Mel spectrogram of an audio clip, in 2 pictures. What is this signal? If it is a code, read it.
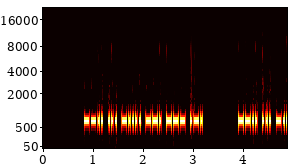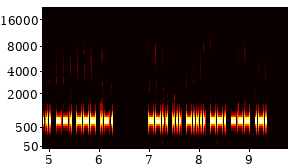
Morse code, heard as a keyed tone, about 36 wpm, 700 Hz. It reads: ZS6GOR ZS6GOR ZS6GOR
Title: DXCC-100 Call Signs - 6 Characters - Repeated 3x - 35wpm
